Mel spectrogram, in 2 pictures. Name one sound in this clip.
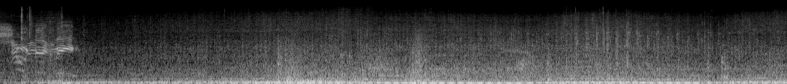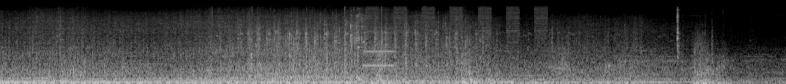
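A heavy tank engine rumbles and roars.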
